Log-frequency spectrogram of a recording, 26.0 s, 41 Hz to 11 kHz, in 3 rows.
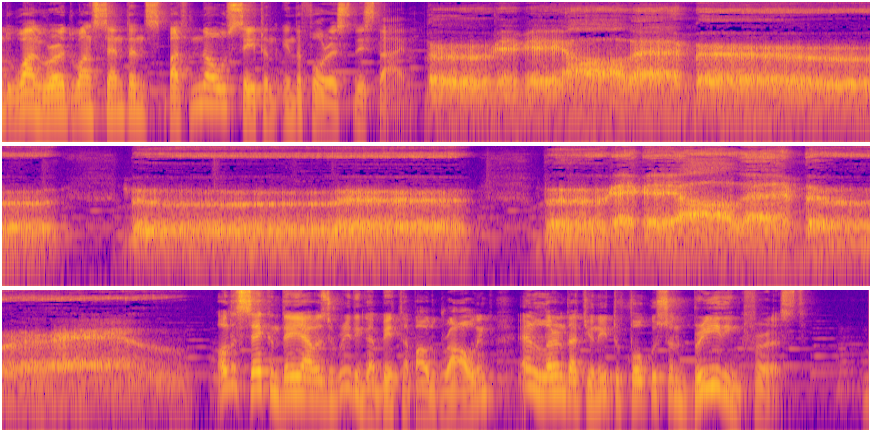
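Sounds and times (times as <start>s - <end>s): man growling: 4.2s - 13.5s, 14.1s - 19.3s.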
